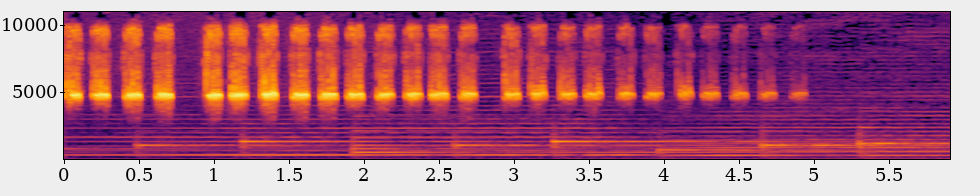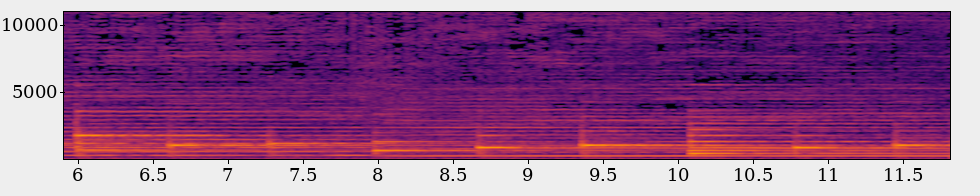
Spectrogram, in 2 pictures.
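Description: Crickets chirp in rapid, high pulsed trills that repeat rhythmically for about five seconds and then fade out. Sustained melodic musical tones play beneath the chirping throughout.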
